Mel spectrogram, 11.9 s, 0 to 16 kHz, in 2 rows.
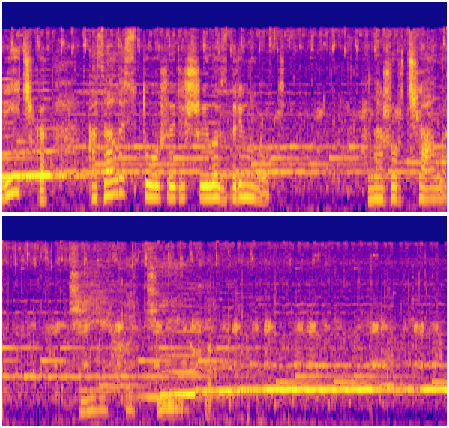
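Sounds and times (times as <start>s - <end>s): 
chorus of frogs croaking at night: 0.0s - 11.8s
crickets chirping at night: 0.0s - 11.8s
speech: 0.2s - 3.8s, 4.8s - 6.1s, 6.8s - 8.9s.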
